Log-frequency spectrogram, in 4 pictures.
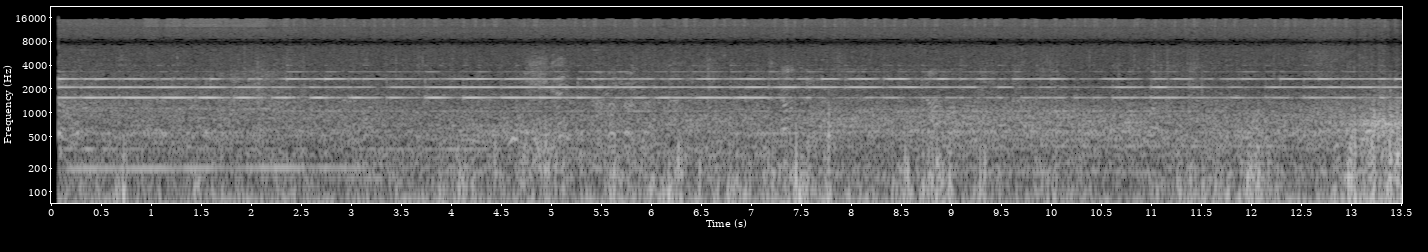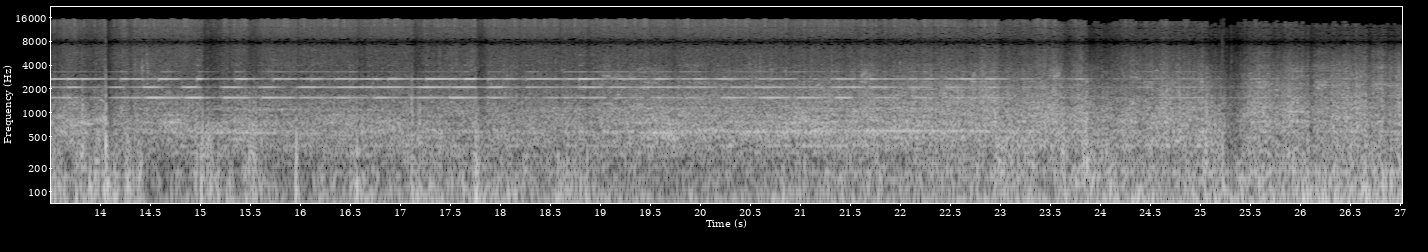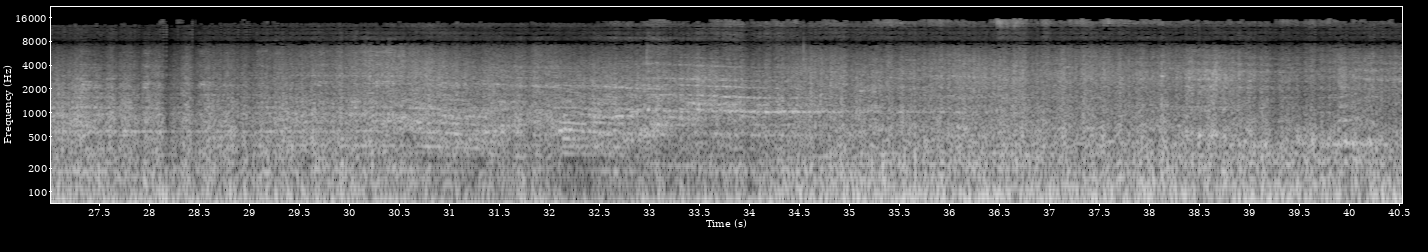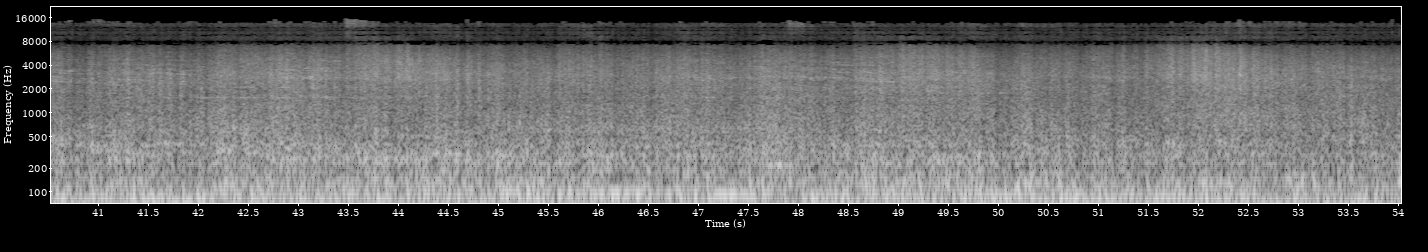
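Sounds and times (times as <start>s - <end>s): high-pitched chord of tones: 0.1s - 24.6s
freight train rumble: 0.1s - 54.0s.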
